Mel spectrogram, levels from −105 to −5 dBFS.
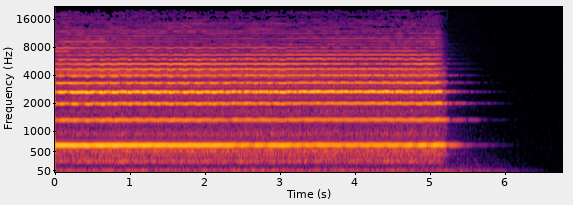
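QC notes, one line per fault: The music signal shows no audible technical faults at any point in the clip.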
